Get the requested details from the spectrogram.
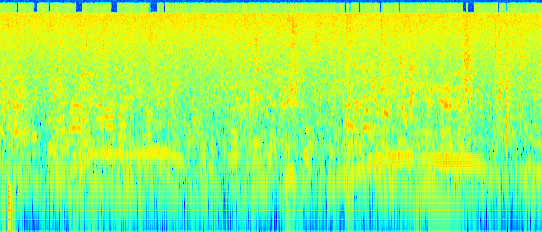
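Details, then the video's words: Pet cats quarrelling at home: long drawn-out, wavering yowls held steady for about a second, rising and falling in arcs, with overlapping chattering and murmuring sounds in the background. "我家貓咪 愛吵架"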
